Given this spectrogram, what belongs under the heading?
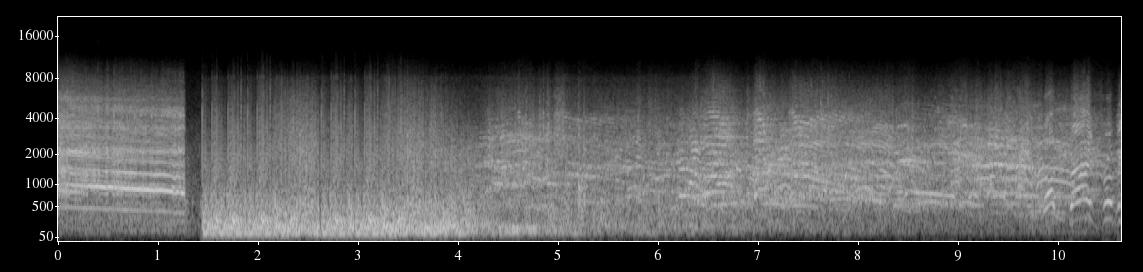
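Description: Ship's cannons fire in a film sea battle, a loud burst after a sudden cut, followed by rumbling blasts and shouting voices over a busy, noisy scene.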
